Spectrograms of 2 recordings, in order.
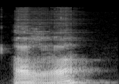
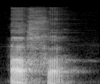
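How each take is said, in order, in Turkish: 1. Ortadaki ünsüz, sesli ve boğazdan çıkan bir ğ sesidir. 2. Ortadaki ünsüz, nefesli bir h sesidir. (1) "Önce doğru yazımı yazmışız" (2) "bunu aha diye okuyalım"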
